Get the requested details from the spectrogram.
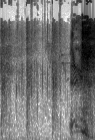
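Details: Sneeze while walking outdoors in the woods: crunching trail footsteps, then a sudden loud, explosive, breathy single sneeze, one of repeated sneezes.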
